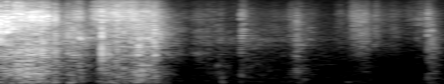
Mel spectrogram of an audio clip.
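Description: A deck of tarot cards being shuffled: a dense papery riffle at the start, followed by a few softer flicks and taps as the cards settle, with no talking.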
